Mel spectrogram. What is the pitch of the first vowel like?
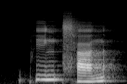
high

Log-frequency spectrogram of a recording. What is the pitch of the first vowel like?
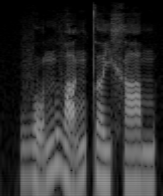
rising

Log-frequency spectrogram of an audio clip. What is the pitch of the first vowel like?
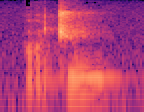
low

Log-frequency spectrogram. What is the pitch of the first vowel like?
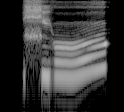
rising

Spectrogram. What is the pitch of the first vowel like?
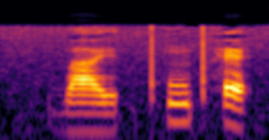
low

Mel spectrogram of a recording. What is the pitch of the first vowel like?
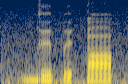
high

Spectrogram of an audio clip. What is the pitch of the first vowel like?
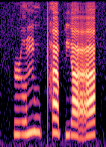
rising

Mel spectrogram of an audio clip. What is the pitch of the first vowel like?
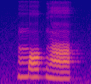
high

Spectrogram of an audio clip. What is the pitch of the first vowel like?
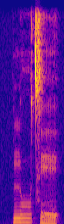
high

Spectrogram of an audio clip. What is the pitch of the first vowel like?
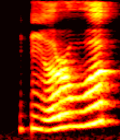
low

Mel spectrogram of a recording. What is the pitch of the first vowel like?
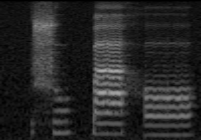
high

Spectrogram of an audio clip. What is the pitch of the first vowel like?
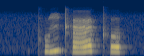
rising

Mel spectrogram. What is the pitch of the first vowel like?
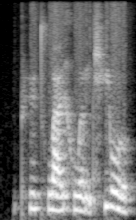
rising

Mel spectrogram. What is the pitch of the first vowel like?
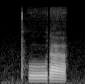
high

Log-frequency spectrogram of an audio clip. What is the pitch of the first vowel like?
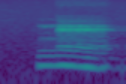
falling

